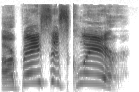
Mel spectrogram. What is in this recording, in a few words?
Base Clear, Female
